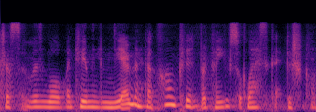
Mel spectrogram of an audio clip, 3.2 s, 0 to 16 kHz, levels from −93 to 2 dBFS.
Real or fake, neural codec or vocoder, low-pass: fake; codec, 16 kHz, 0.5 kbps, FreqCodec, larger model; 7.2 kHz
